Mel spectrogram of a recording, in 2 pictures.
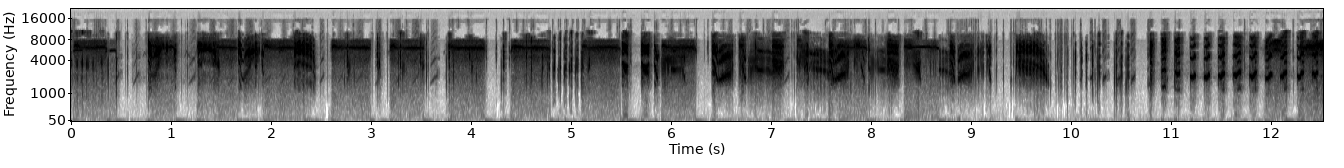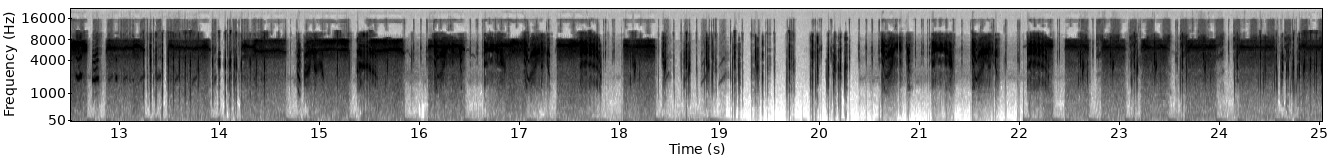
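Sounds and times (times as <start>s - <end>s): swiftlets twittering chirps: 0.0s - 9.1s, 10.3s - 19.2s, 20.4s - 25.0s.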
